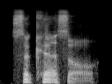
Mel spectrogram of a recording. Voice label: "succursal", British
